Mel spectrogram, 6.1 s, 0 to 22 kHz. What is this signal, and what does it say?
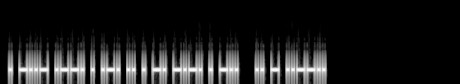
Morse code, heard as a keyed tone, about 34 wpm, 700 Hz. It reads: EXPERIENCED IT?
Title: Sentences from Top 1100 Words 35wpm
